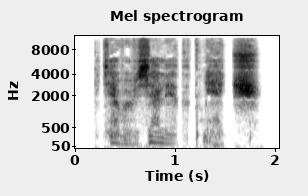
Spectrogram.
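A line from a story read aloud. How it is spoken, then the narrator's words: Hissed. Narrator (Russian): прошипела она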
